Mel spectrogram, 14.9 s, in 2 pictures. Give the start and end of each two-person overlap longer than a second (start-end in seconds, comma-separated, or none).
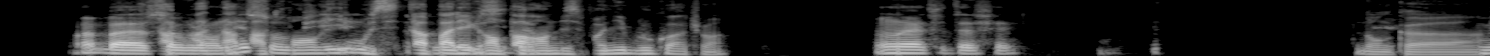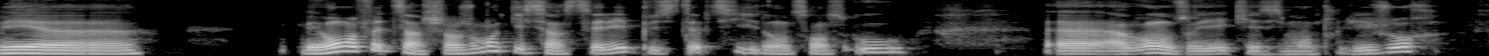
0.7-2.4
